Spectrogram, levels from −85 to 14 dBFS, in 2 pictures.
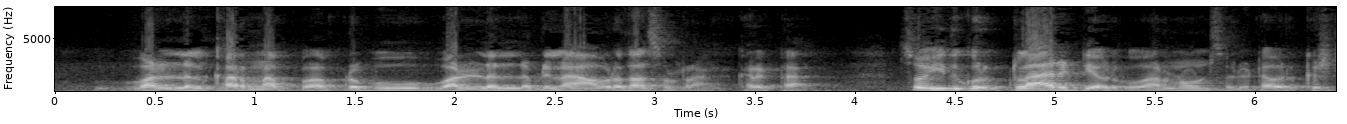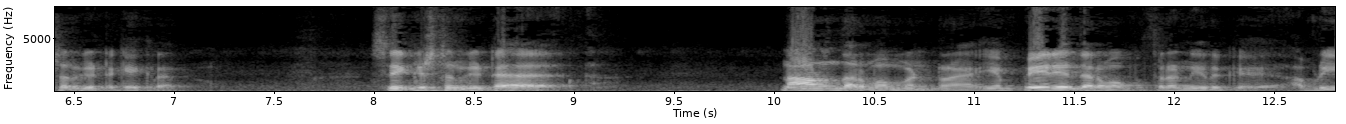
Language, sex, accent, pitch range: Tamil, male, native, 105-130 Hz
